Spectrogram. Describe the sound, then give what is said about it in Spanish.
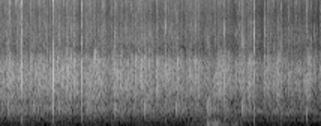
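A church audience applauds for Christ, a dense wash of many hands clapping with scattered sharper claps standing out, sustained at an even loudness for several seconds with no talking. “¿Le puedes dar un aplauso a Cristo, hermano?”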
